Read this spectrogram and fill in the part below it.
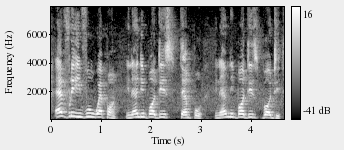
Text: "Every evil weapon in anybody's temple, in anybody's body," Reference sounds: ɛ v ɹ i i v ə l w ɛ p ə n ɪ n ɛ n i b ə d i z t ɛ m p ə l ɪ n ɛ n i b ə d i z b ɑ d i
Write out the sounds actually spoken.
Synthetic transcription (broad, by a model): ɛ v ɹ i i v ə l w ɛ p ə n ɪ n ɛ n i b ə d i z t ɛ m p ə l ɪ n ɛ n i b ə d i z b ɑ d i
